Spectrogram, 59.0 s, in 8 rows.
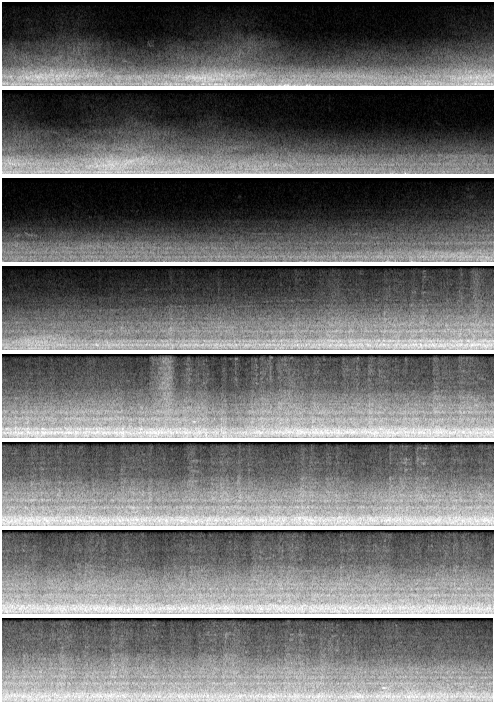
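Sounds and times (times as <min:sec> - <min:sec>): freight train wheels rumbling: 0:00.0 - 0:59.0
wheels clattering over rail joints: 0:20.7 - 0:59.0.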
